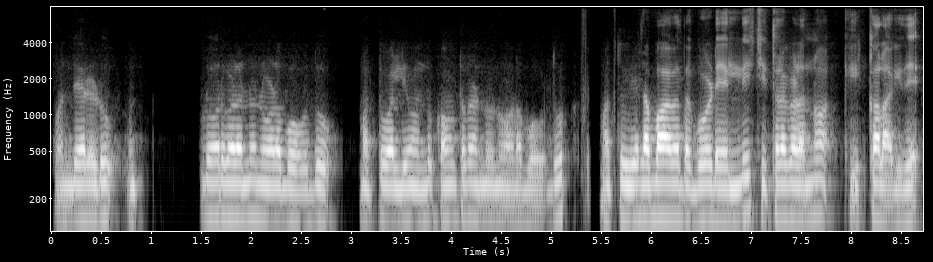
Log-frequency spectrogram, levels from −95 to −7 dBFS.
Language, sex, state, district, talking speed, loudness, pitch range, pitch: Kannada, male, Karnataka, Bangalore, 105 wpm, -19 LUFS, 125-130 Hz, 130 Hz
